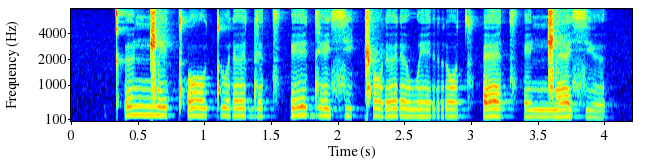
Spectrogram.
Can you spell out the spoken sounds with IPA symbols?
kʼ ɘ ŋ͡ǁ e tʼ o tʷ ɘ ɾ ɘ d ɘ t͡sʼ e d e sʲ e ǁ o ɾ ɘ ɾ ɘ w e r o t͡sʼ ɛ t͡sʼ e ŋ͡ǁ ɛ sʲ ɘ

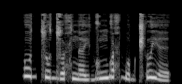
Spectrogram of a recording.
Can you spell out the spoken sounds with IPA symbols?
o˦ d t͡s u˧ d͡z u˨ ħ n ɛ˨ j ɡ u˧ ŋ ɡ o˦ ħ b ʌ˨ b t͡ʃʼ ɯ˦ j e˨

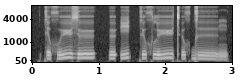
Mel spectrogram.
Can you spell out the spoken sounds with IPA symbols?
k e xʷ yː z ʉ | ʉ ʔ i kː y xʷ l yː tʼ ʉ xʷ ɡ ɨː ŋ

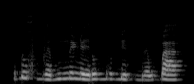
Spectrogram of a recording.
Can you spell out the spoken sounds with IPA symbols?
ɗ ʊ˥˧ xʷ b ɛ˨˩˦ b n̪ e˥˧ ɳ e˨˩˦ ɾ ʊ˥˧ b ʊ˥˧ ɠ e˨ t b ɛ˨˥ w ɓ a˦˥

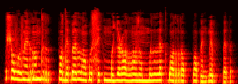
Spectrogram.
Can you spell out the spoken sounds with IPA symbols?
ʃ ɔ˥˩ v ɤ˨˦ v ɛ̃˨˦ r ɔ̃˦˥ n d ʊ˥˩ r pː ɔ˥˩ d ɛ˨˦ ɓ ɜ˦˥ lː ɔ̃˨˦ ɓ ʊ˨˦ s e˨˦ k mː ɤ˨˦ ʎ ɔ˨˦ ɭ ɔ˥˩ lː ɔ̃˥˩ z õ˥˩ mː ʊ˦˥ lː ɜ˥˩ k ɓ ɔ˥˩ r ɔ˥˩ pː ɔ˥˩ p ɛ̃˨˦ n ɓ ɛ̃˥˩ pː ɛ˨˦ p

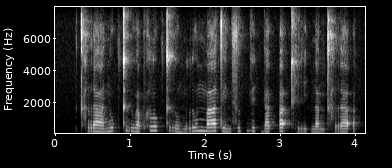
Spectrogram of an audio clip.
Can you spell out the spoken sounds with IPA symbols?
kʰ r aː˩˦ n o˦˥ k̚ t r u˩˦ a̯ pʰ l o˥˩ k̚ t r o˩˦ m r o˥˩ n m aː˥˩ t e˩˦ n s ɯ˦˥ k̚ j e˨˩ k̚ j a˦˥ k̚ ʔ a˥˩ ʔ kʰ r i˨˩ t̚ n a˨˩ ŋ kʰ r a˦˥ ʔ

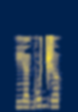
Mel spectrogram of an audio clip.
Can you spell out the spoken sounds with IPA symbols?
j ɛ˧ ɡ o˦ d͡ʒ ə˧

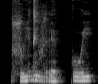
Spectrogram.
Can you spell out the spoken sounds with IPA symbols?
sʷ i d i v r ɪ kː u j

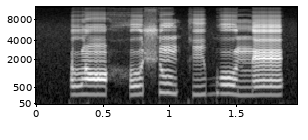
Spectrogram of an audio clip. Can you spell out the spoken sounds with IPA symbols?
l ɔ̃˨ h o˨˦ ʃ ũ˦˨ k i˨˦ b o˦˨ n ɛ˧

